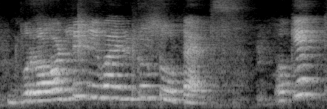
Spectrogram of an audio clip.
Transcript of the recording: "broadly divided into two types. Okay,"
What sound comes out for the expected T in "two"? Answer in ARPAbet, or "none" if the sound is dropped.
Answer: S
